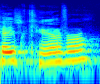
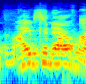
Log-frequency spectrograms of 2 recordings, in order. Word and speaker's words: Cape Canaveral: So on Sunday, the 12th in Cape Corral. – Cape Corral? – How do you say it? – Cape Canaveral? Hang on. – Cape Canaveral. – I butchered it.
